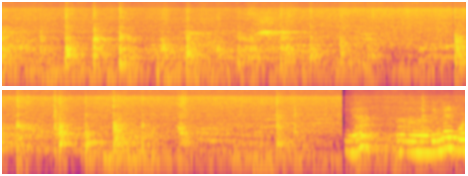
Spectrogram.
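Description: Tomatoes fry with softened onions in a pan for egg rice, a constant close sizzle broken by repeated sharp ticks and scrapes of a spoon stirring, with a brief voice near the end.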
